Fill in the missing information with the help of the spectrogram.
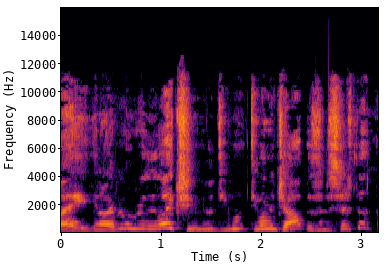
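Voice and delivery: quick high offer from the studio manager. Retold or imitated. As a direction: imitate Joyce breezily offering the job. Joyce offers him a job.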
